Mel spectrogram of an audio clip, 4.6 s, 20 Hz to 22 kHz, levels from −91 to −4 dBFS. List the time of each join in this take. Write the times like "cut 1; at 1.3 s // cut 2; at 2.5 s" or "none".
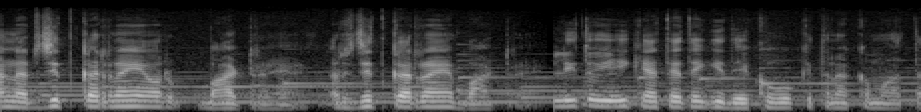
cut 1; at 2.7 s

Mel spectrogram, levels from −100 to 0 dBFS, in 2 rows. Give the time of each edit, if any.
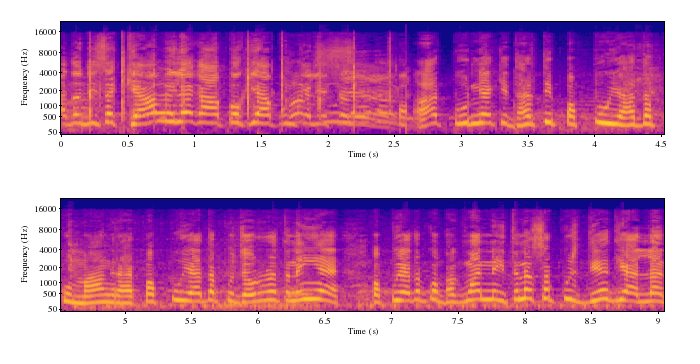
cut 1; at 2.5 s

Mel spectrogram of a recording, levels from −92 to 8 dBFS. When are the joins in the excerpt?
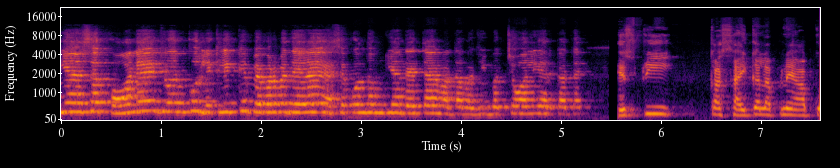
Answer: cut 1; at 5.5 s

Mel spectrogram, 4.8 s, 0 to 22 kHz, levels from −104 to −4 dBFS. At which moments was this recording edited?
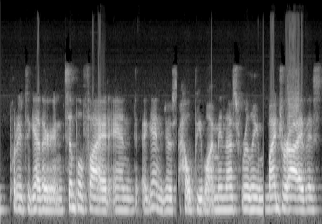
cut 1; at 1.0 s // cut 2; at 2.7 s // cut 3; at 3.9 s

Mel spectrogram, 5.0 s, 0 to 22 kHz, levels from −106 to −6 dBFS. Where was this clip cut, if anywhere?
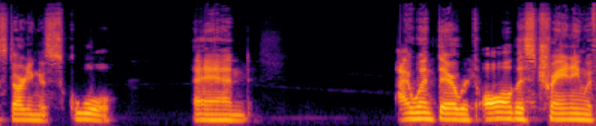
none

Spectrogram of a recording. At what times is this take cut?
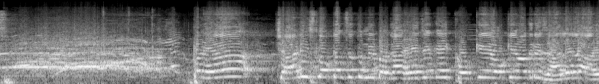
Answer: cut 1; at 1.8 s

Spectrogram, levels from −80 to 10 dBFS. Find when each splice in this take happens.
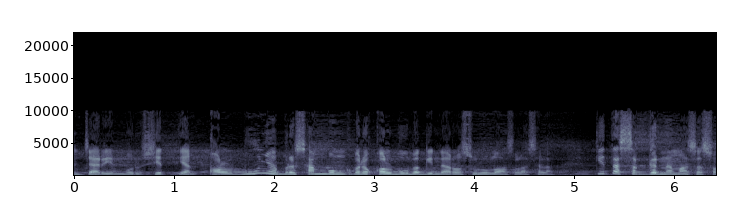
cut 1; at 5.2 s

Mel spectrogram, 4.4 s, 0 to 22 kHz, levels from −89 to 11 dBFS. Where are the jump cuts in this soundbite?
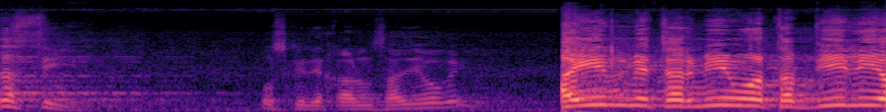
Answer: cut 1; at 2.8 s

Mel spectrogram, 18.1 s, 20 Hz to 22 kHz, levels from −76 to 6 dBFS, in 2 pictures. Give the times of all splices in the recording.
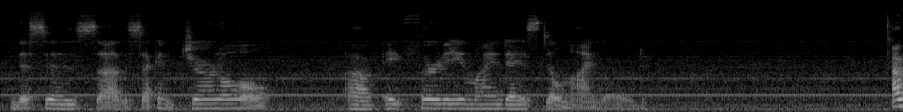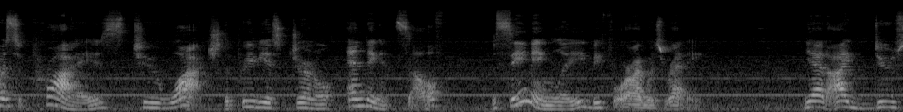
none

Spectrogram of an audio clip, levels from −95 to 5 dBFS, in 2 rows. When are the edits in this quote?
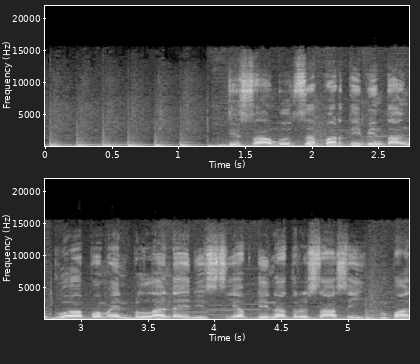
cut 1; at 1.3 s

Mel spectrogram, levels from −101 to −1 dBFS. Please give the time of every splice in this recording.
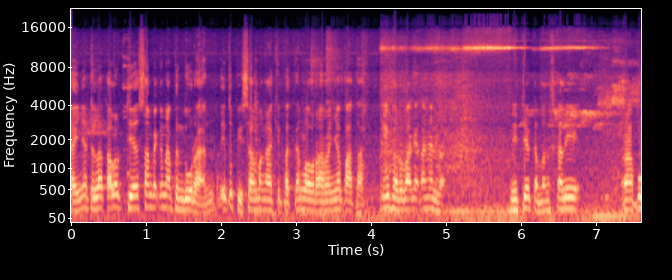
cut 1; at 2.0 s // cut 2; at 4.1 s

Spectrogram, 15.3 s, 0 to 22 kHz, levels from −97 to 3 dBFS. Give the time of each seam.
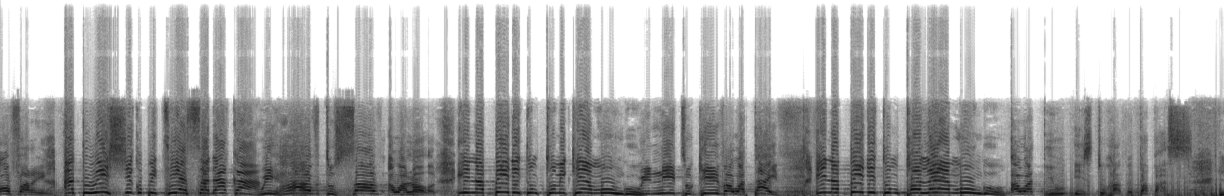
cut 1; at 13.0 s

